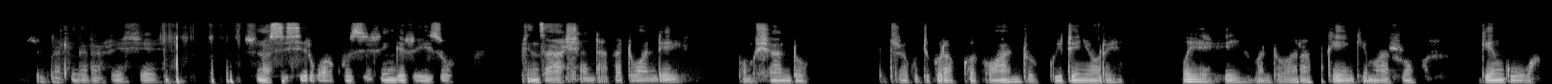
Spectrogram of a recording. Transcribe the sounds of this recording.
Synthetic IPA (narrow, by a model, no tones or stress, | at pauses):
ʐ̥ibʱaɬeleraʐeʃe̞ | ʐ̥ino̞sisirwakuziʐiŋɡe̞ʐeizo̞ | pinzaːʃa̰nda̰ːkatiwande̞i | pamuʃando̞ | keitirakutikuɾʔap̚kakawantʰukuiteɲo̞rʔe | ṵje̞ɦeʋantʰuʋaɾapke̞ŋɡe̞̰mazo | ŋɡe̞ŋɡuːwa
